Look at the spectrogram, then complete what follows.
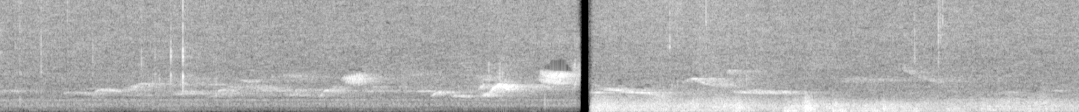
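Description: Small songbird giving short, high chirps. About halfway through the sound cuts out abruptly, and a loud, low rumble of thunder takes over, with faint chirps continuing above it.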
